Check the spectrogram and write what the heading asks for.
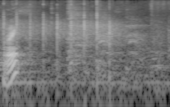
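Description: A man says "right", then chalk taps on a chalkboard as short hatch marks are drawn along a line: a quick run of light taps.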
